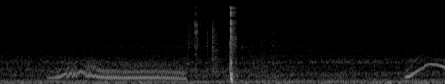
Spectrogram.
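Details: Three-week-old kittens from a litter of five, born in a small garden, give drawn-out, wavering mews that rise then sag, then a short upswung squeak; they also hiss and make odd noises at the person.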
